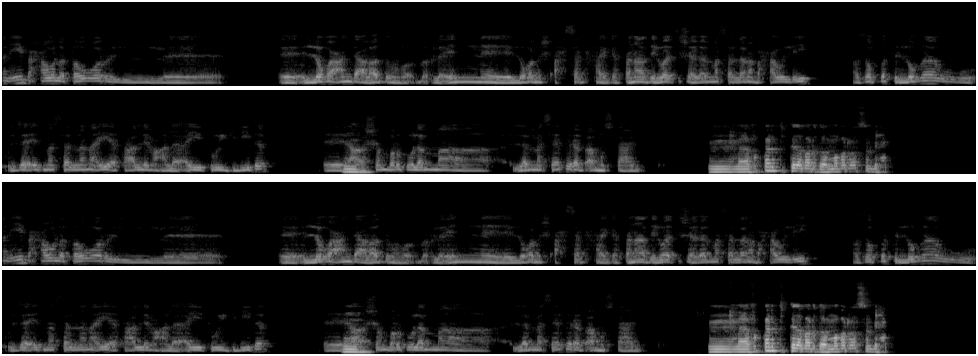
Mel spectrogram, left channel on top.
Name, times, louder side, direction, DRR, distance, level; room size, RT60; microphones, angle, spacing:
voice 1, 0.0-2.2 2.8-8.1 8.5-12.4 13.0-16.2, left 2 dB, 25° left, 0.7 m, -36 dB
voice 2, 16.8-18.6, right 3 dB, 50° right, 0.5 m, -25 dB
5.0 x 3.3 x 3.0 m
head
